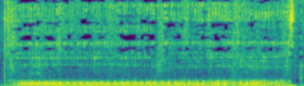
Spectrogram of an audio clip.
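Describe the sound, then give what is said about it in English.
A voice imitates a sea creature with a sustained, low, rumbling growl, loud and steady for over a second before cutting off, sounding like a guttural roar. “Now I'm going to make noises that only sea creatures can hear.”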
